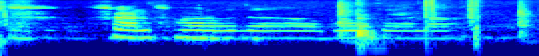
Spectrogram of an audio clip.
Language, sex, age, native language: Icelandic, male, 10, Icelandic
